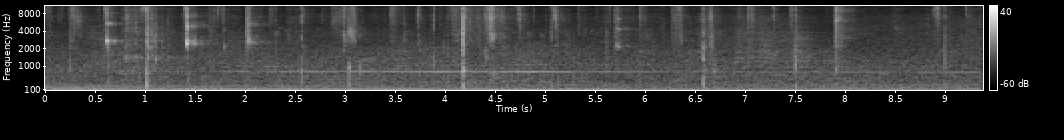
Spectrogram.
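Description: Tennis rally on a hard court: tennis balls struck by rackets and bouncing, a series of sharp pops, the loudest a little over four seconds in, over a steady low hum.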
